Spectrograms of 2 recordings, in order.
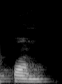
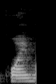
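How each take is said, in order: First: "poem" said as POME; "poem" with a plain o straight into m; second variant. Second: "poem" said as POY-m; "poem" in two sounds, poy-um; first variant. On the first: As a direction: say "poem" in one syllable. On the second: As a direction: say "poem" with an oy glide. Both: Shown as a demonstration. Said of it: "It's a poem or poem".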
